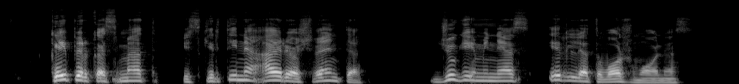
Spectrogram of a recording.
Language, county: Lithuanian, Vilnius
